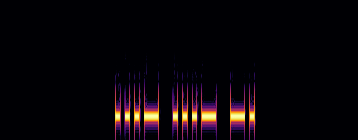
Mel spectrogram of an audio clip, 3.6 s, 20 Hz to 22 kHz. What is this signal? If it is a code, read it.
Morse code, heard as a keyed tone, about 25 wpm, 700 Hz. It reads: VVN
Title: All Cut Numbers - 3-Digit 25wpm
